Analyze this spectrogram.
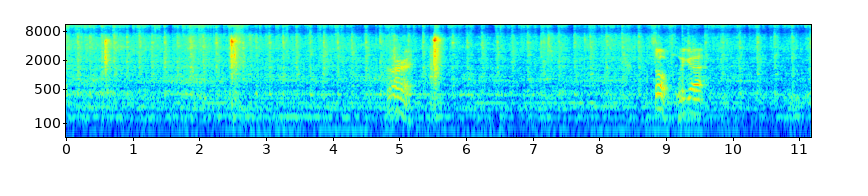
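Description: A band saw motor hums steadily.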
